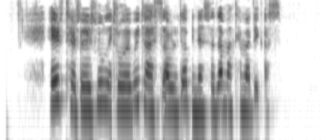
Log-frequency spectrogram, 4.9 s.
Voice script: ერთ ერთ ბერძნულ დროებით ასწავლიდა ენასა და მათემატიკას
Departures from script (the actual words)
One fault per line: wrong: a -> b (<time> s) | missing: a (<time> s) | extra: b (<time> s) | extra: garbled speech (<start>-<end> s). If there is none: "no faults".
no faults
